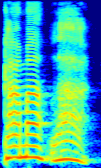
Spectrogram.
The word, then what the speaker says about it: Kamala: Y así como de payasito de circo, los de aquí dicen una cosa y los de acá dicen otra, empiezan a decir, se pronuncia como coma, cama, y luego la, como la, la, la, y canta la niñita, y entonces empiezan, cama, la, cama, la, y se hace como todo un eco.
